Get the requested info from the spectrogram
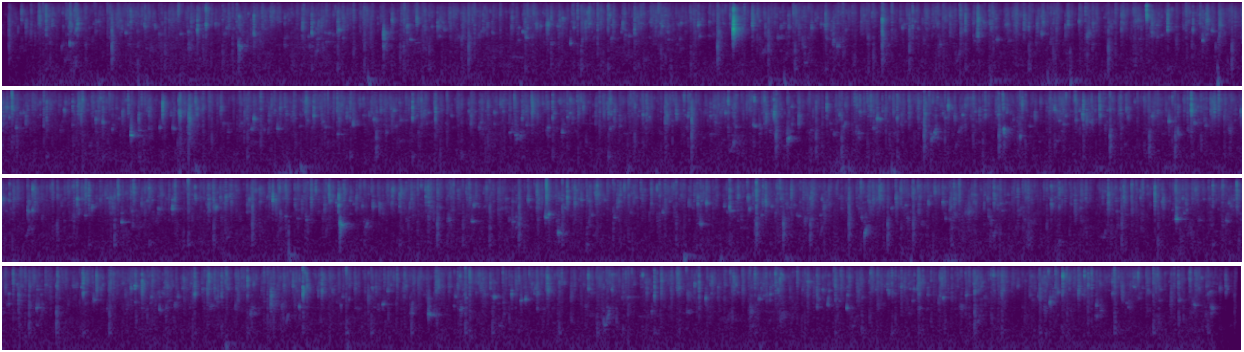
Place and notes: water trickling through the rocks in the narrow, low tunnel.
